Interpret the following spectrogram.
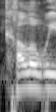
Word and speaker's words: Cullowhee: You grew up in Cullowhee, North Carolina. Wow. First time. You got it right. Let's go. On the pronunciation? Yeah, nobody does.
